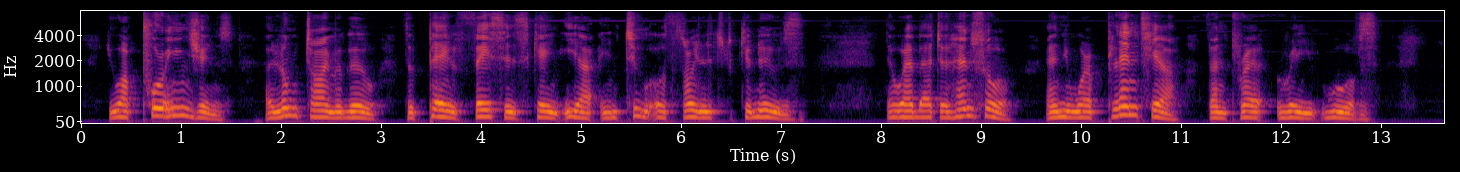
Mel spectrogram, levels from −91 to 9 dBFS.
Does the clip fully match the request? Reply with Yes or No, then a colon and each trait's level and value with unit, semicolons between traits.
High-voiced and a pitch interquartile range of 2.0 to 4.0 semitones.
No: medium, 160 Hz; narrow, 2.4 semitones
